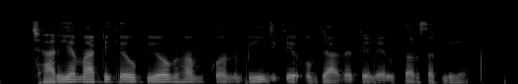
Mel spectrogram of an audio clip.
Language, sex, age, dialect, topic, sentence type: Magahi, male, 18-24, Western, agriculture, question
